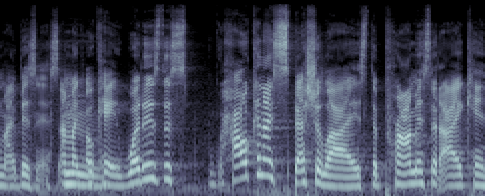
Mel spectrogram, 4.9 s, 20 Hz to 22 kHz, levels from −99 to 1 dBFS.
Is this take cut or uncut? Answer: uncut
